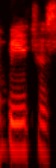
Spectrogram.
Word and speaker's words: Beatrice: but she knew this her name was indeed beatrice it had a certain flow three syllables and never just two thank you very much and so that's how beatrice and crack carry opens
